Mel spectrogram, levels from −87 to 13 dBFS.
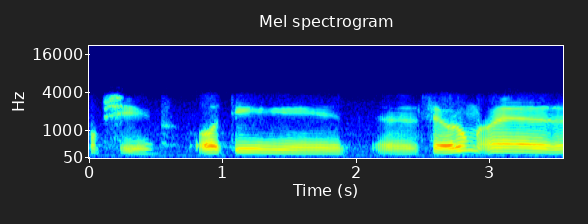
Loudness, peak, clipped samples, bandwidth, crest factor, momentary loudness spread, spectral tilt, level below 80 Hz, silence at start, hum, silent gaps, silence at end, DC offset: -23 LUFS; -6 dBFS; under 0.1%; 3.9 kHz; 16 dB; 15 LU; -7.5 dB/octave; -72 dBFS; 0 s; none; none; 0 s; under 0.1%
